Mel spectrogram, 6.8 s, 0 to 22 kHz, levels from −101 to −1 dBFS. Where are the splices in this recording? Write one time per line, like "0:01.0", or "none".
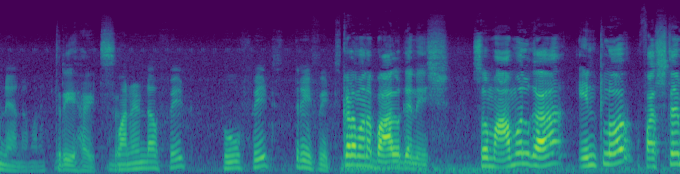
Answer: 0:03.4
